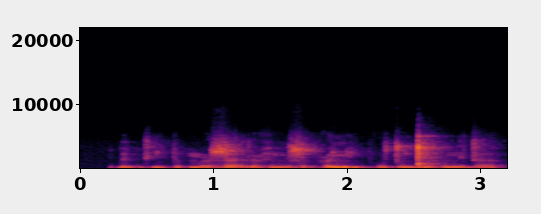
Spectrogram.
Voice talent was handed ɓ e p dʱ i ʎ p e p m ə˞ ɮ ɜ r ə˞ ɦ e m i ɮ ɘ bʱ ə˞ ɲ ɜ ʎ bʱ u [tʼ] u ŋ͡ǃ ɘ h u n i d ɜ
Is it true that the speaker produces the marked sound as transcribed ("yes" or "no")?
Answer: no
